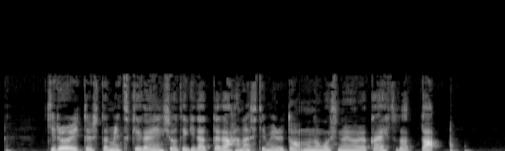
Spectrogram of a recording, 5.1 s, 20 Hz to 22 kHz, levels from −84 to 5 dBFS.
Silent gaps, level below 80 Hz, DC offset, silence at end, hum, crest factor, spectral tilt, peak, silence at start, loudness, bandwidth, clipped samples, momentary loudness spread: none; -58 dBFS; under 0.1%; 0.35 s; none; 18 dB; -4.5 dB/octave; -4 dBFS; 0.05 s; -22 LUFS; 11.5 kHz; under 0.1%; 8 LU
